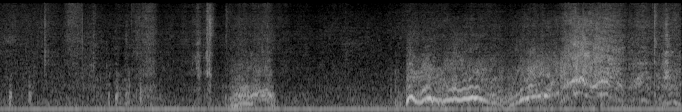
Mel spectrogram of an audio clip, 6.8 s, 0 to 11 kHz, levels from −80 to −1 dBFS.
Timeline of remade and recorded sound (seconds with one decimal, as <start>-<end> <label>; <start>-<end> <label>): 0.0-1.2 recorded; 1.2-3.2 remade; 3.2-4.4 recorded; 4.4-6.0 remade; 6.0-6.8 recorded

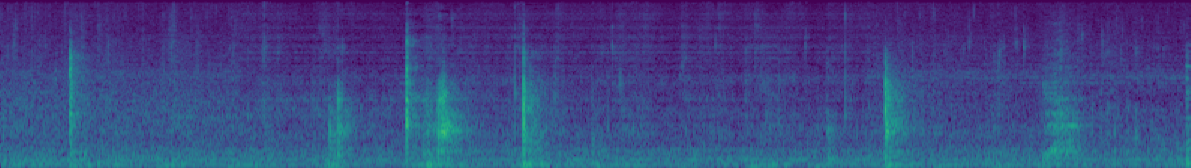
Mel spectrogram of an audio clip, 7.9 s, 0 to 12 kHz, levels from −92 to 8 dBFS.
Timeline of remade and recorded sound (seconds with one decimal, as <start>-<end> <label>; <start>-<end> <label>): 0.0-1.6 recorded; 1.6-5.8 remade; 5.8-7.9 recorded

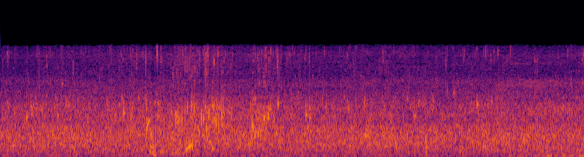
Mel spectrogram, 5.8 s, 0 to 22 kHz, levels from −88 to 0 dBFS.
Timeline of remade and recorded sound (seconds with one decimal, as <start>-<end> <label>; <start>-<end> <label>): 0.0-3.5 recorded; 3.5-4.6 remade; 4.6-5.8 recorded

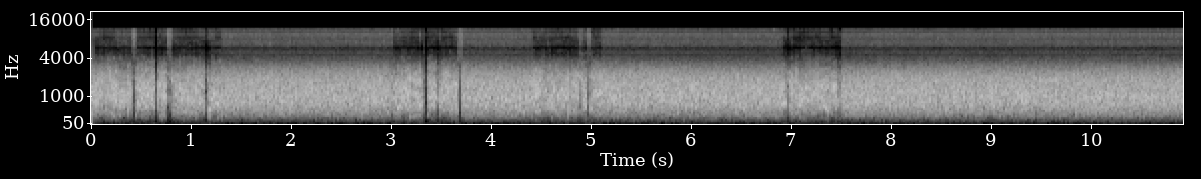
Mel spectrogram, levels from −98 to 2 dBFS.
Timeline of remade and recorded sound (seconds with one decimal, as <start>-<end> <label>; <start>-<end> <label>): 0.0-1.3 remade; 1.3-3.0 recorded; 3.0-3.7 remade; 3.7-4.4 recorded; 4.4-5.1 remade; 5.1-6.9 recorded; 6.9-7.5 remade; 7.5-10.9 recorded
